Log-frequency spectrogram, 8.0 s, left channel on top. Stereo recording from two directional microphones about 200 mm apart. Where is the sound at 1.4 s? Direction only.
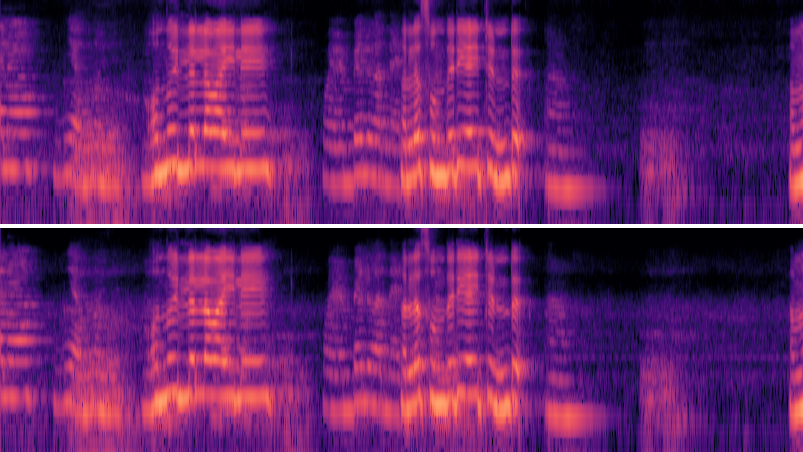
20° left (ahead or behind).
